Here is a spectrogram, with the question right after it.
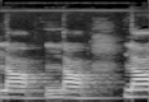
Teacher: மேல்வாய் பல் அடியை நாவின் ஓரமானது தடித்து நெருங்க லஹாரம் லகாரம் ஓகே லா லா லா அப்படின்னு சொல்லும்போது பாருங்க அந்த நாவின் ஓரம் வந்து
